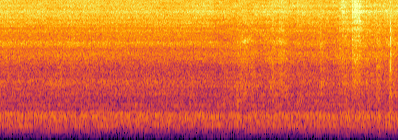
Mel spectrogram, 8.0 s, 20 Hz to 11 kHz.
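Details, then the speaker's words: Land Rover 200 TDI transfer box, pressure-tested with air before fitting the front cover: faint, steady high hiss under low test pressure. Air is leaking at the high/low diff lock switch; the flanges are not leaking. "there's a leak coming out of the high low uh the diff lock switch nothing coming out there nothing coming out flanges excellent but that is terrible yeah look at it coming out of here"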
